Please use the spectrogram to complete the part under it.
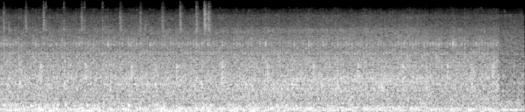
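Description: A bus engine rumbles steadily and low.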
